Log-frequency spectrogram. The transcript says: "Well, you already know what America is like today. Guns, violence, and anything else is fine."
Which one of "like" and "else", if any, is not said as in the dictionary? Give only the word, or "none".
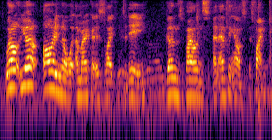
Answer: none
